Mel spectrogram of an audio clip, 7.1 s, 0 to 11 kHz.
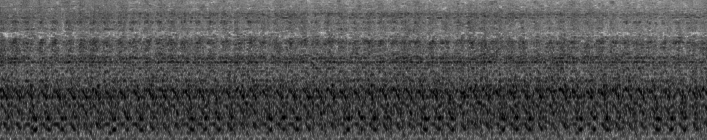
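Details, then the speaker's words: Freightliner FL70 with Cat engine, sat a long time, cranked with one battery and a jumped starter button: steady, sluggish cranking at roughly seventy-odd rpm with no firing; solenoid clicks, owner suspects battery or connections. "All right, it's switched on. Well, sounds like the battery. Something's done something to the battery."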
